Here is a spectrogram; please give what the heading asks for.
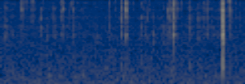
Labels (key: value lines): label: ambient
recorder: HydroMoth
